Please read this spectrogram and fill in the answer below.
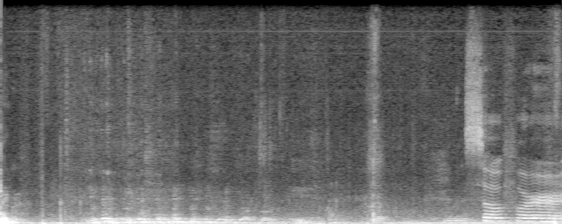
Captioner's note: laughter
